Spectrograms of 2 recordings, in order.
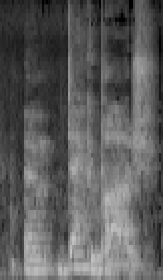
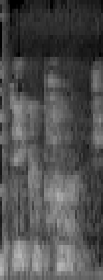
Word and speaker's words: decoupage: That's not how you pronounce it. No. You fucking idiot. Decoupage. Nope. Decoupage.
